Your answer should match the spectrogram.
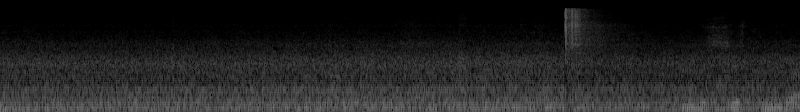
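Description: Steady fan hum in the room, with one short sharp metallic snap about three seconds in as a rubber dam clamp is released with clamp forceps and the rubber dam sheet is pulled off a dental mannequin's teeth.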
